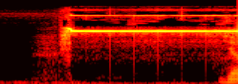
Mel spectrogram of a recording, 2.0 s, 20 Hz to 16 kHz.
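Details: Kenworth K100E Aerodyne cabover, air leaking from the 13-speed transmission splitter valve exhaust at the back; a loud, steady high-pitched whistle holding one pitch. Owner suspects a blown O-ring. Air leak whistle.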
